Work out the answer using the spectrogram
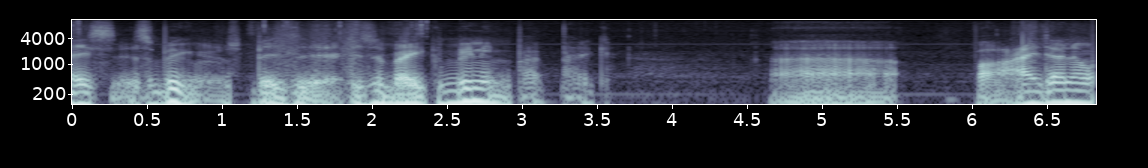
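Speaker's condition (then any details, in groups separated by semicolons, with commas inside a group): Cerebral palsy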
